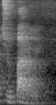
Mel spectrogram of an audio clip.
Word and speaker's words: parles: Se pronuncia igual, tu parles.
